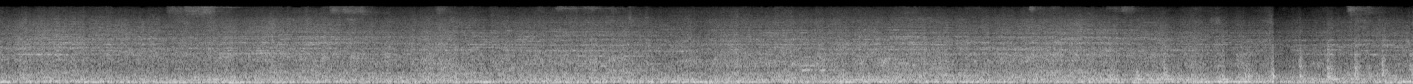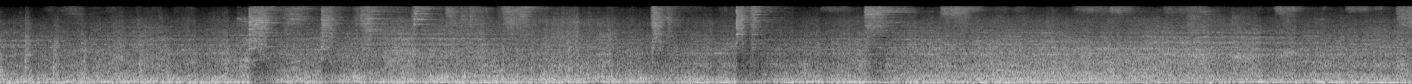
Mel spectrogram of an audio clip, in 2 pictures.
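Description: Double-stack intermodal well cars rolling past at about 28 mph: steady wheel-on-rail rumble with clickety-clack over the rail joints. Short high squeals and clanks crowd in through the second half.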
